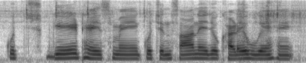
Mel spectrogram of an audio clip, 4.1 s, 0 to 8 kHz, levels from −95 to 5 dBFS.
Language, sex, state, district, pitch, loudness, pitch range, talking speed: Hindi, male, Madhya Pradesh, Bhopal, 150 Hz, -17 LUFS, 145-155 Hz, 160 wpm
